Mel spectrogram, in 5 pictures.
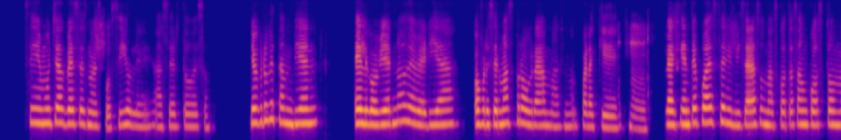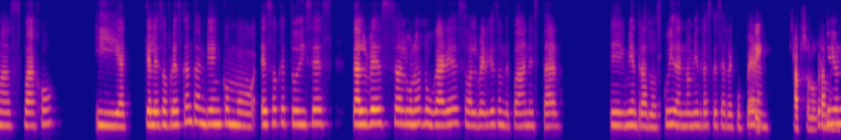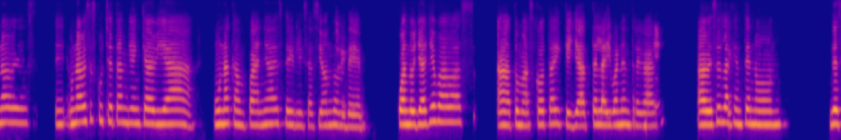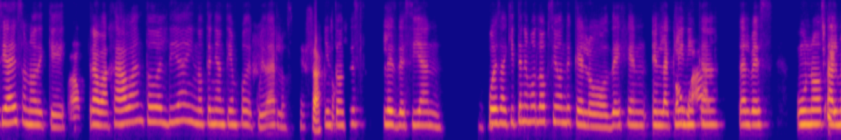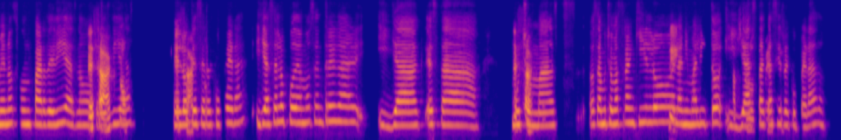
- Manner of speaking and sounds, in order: other background noise; unintelligible speech
- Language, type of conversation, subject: Spanish, unstructured, ¿Debería ser obligatorio esterilizar a los perros y gatos?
